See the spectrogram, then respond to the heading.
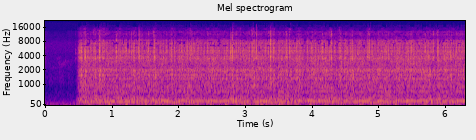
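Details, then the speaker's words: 1960s Galion grader "Christine" being restored, cranked with the key bypassed through a solenoid. Sluggish, uneven churning at about four beats a second that never catches; the weak starter cranks slowly. Starter likely needs rebuilding; ether didn't help, spark issue suspected. "i think that starter is going to wind up getting rebuilt"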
